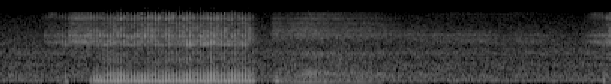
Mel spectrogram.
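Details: Overweight blue nose pitbull sleeping with odd facial movements, one loud, low rattling snore on an in-breath, then quieter breathing; loud snoring.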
